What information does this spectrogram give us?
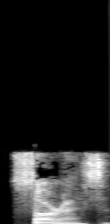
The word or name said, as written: sorus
